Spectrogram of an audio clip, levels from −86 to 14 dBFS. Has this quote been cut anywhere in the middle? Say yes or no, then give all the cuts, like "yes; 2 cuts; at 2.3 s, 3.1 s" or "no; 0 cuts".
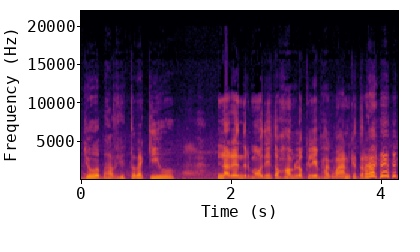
yes; 1 cut; at 1.8 s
